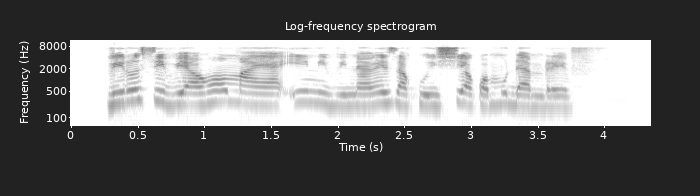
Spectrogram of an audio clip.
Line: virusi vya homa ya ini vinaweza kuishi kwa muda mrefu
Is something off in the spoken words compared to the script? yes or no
no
